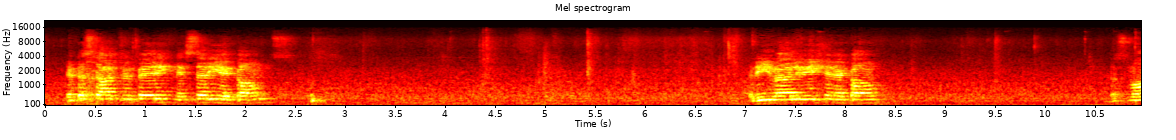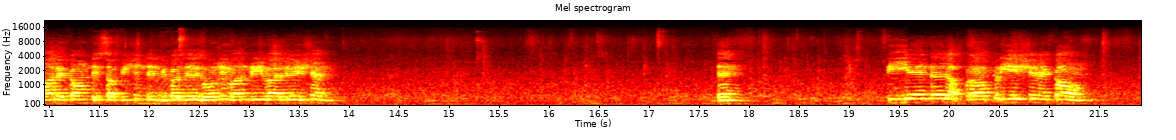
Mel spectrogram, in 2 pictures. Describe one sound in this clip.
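A man speaks calmly and clearly, close by, in short bursts with pauses.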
